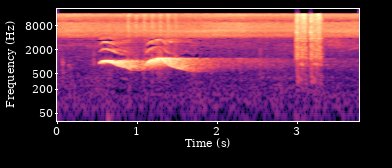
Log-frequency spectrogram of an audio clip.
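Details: Great argus in its habitat at Thung Chali, Phang Nga, recorded 13 March 2019: two loud, hoarse, mellow notes, the second longer, rising then sliding down, followed by a quick burst of camera shutter clicks.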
